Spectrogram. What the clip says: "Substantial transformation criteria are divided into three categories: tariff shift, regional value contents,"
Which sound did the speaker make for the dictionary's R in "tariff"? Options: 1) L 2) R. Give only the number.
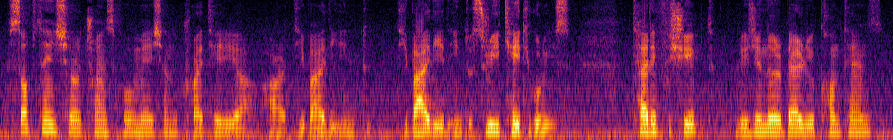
2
